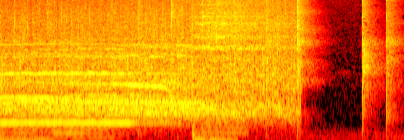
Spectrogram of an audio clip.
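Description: The last held chord of a live band performance rings out and stops about three seconds in. Then one person starts clapping, with sharp separate claps about four or five a second.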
